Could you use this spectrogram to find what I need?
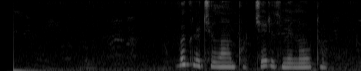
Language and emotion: Russian, sad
